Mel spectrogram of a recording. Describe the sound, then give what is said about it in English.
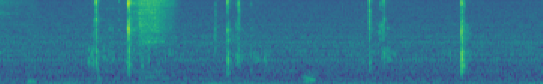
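Sharp plastic clicks and clacks of a Rubik's Cube being twisted as someone solves it, coming in a loose, irregular series of quick snaps over a quiet background, fairly crisp. “fixing a Rubik's Cube”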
